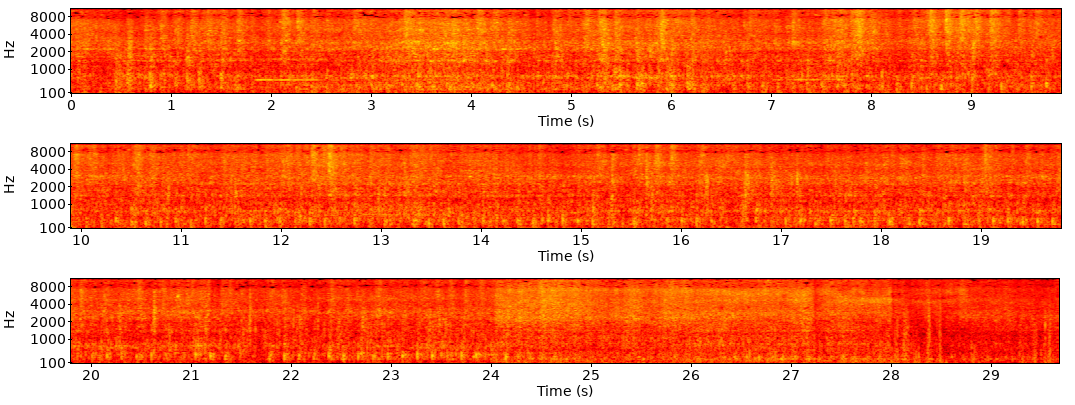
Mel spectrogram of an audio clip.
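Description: Moving train running on the rails, a steady rumble dotted with rapid wheel clicks and clatter, heard from an open doorway of the train.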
